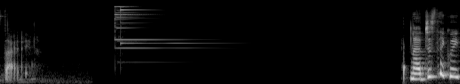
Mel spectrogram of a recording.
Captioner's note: gentle chime jingling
